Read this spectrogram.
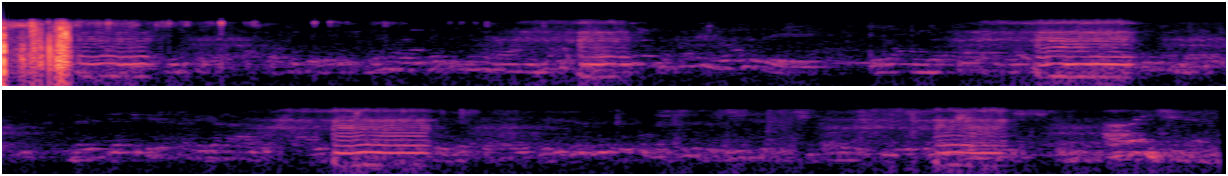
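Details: Repeated rough, buzzing snores during sleep, each about a second, with quieter breathing between; snoring.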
